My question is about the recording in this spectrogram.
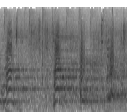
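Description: A dog barks and yips in a few sharp, high-pitched bursts, loud and fairly evenly spaced, with some whiny tone between them.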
